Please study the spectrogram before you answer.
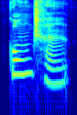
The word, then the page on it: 功臣: gōng chén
